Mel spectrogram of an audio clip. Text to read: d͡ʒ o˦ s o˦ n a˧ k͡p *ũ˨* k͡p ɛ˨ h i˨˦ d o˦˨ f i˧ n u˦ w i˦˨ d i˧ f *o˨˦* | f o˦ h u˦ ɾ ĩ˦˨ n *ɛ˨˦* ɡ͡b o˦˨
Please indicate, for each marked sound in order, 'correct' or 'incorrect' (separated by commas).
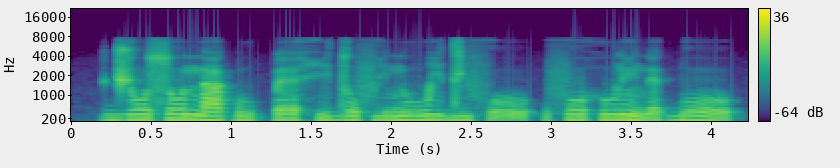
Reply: incorrect, incorrect, correct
